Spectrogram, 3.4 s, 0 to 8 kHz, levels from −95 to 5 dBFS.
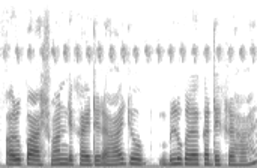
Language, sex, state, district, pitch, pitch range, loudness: Hindi, female, Uttar Pradesh, Jalaun, 210 Hz, 195-220 Hz, -33 LUFS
